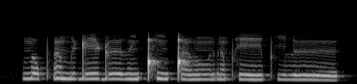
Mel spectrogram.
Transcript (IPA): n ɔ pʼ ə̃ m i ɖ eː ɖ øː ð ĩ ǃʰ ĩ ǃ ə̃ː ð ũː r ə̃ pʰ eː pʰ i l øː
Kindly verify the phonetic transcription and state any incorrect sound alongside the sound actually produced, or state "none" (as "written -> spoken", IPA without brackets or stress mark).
none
